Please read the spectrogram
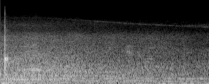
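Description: A single sharp hand slap as two men clap their hands together in a handshake, over steady street traffic noise.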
